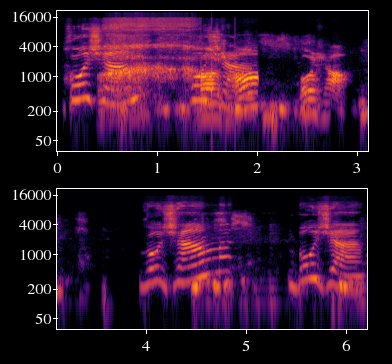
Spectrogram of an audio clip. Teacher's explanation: you have to have that guttural R and that nasal either M or N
